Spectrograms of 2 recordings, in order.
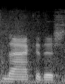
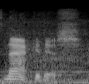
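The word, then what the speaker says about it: Natchitoches: yeah that's for now it's nakadash thank you oh anyway no it's it's nakadish um yes yeah uh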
